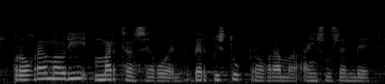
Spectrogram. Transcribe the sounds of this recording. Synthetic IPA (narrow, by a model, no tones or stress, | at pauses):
pɾo̞ɣ̞ɾamaoɾimaɾt͡ʃanse̞ɣ̞o̞e̞mbeɾpist̪uk̚pɾo̞ɣ̞ɾamaʔajnsuse̞mbe̞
